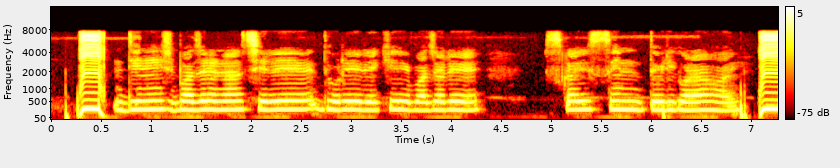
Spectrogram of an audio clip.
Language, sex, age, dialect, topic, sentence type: Bengali, female, 18-24, Northern/Varendri, banking, statement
